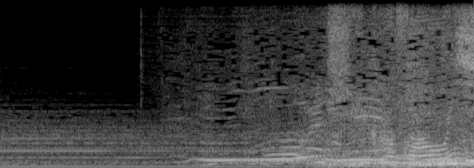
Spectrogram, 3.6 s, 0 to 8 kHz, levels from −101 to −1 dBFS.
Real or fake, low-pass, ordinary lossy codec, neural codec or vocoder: real; none; none; none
